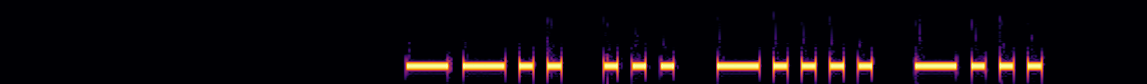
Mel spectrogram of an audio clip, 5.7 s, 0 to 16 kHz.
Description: Morse code, heard as a keyed tone, about 17 wpm, 700 Hz. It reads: ZS6B
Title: DXCC-100 Call Signs - 4 Characters - Repeated 3x - 17wpm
